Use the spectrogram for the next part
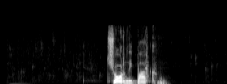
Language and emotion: Russian, neutral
